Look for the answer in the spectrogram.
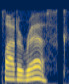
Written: plateresque

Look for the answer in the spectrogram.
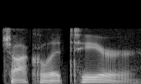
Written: chocolatier

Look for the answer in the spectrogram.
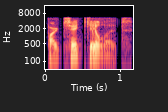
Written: particulate

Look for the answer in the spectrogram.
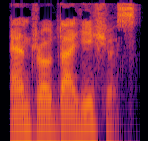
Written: androdioecism

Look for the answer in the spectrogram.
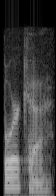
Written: burka

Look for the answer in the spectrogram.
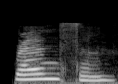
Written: ransome

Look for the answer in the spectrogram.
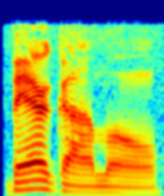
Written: Bergamo

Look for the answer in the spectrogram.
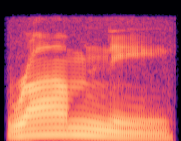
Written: Romney

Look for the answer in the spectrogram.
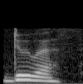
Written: doeth

